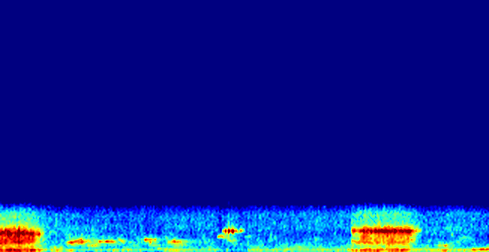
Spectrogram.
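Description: Two harsh, rattly snores about five seconds apart, with soft breathing sounds between, from a sleeping baby; infant snoring.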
